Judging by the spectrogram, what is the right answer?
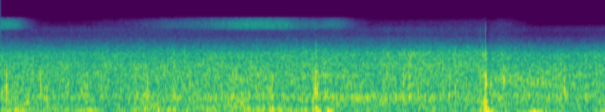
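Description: Waterfall water pouring and splashing straight onto the camera, a steady dense rush close on the microphone. Two sharp knocks cut through it, about three seconds in and again near five seconds.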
